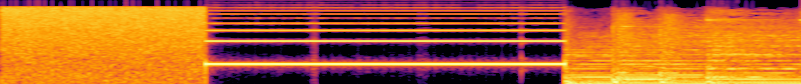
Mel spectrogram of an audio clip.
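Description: Television static hiss for about a second, then a loud, steady electronic beep at one pitch for nearly two seconds. The beep cuts off suddenly and music starts.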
